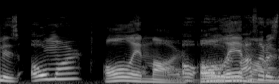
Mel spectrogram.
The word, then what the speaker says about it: Olimar: Omar, Omar. Captain Omar. Wait, Listen, hold on, check this out. His So name is Omar. Olimar.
